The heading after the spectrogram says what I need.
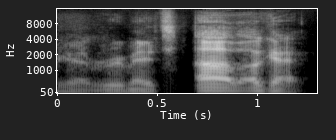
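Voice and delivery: ordinary talk, nothing marked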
